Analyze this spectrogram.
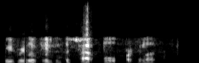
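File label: police radio dispatch, Scottsdale; SCTSDLE PD - PD1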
